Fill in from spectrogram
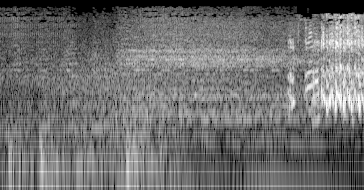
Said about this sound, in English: And the bird takes a hit from a new contestant wielding a lawn chair.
